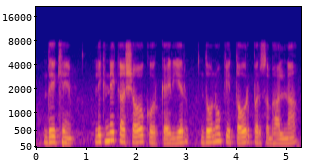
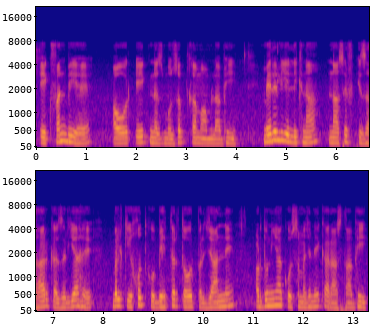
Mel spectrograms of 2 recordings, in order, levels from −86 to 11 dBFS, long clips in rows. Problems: none marked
